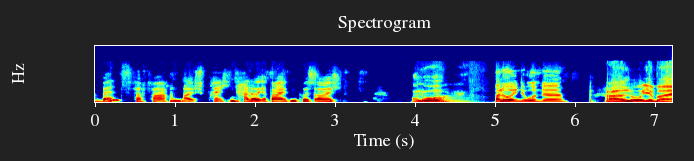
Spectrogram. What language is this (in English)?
German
